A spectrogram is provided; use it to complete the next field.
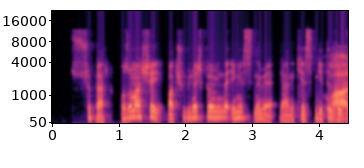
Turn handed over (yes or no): yes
